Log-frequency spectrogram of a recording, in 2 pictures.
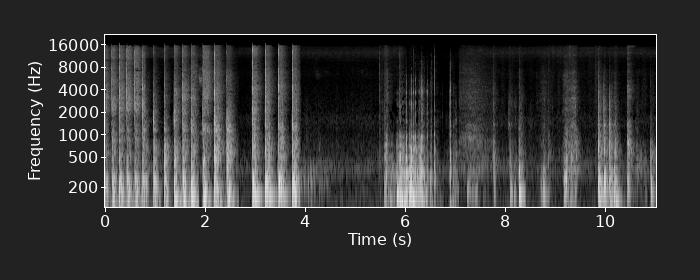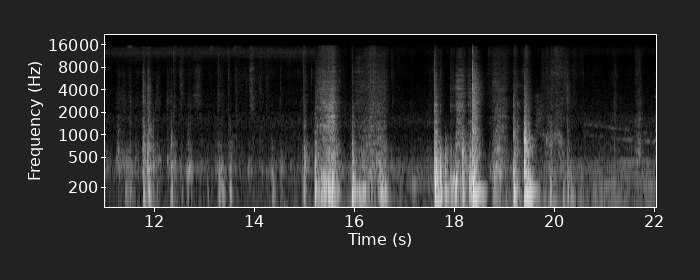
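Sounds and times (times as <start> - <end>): wooden boards knocking and scraping: 5.6 - 7.1.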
